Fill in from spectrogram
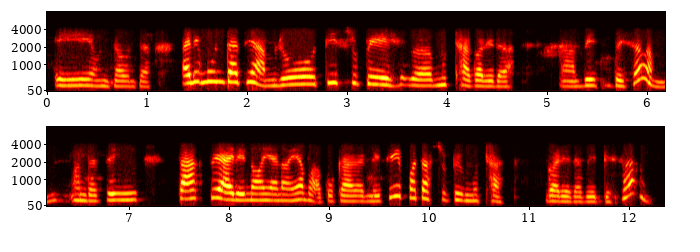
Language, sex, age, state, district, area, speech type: Nepali, female, 30-45, West Bengal, Jalpaiguri, urban, conversation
